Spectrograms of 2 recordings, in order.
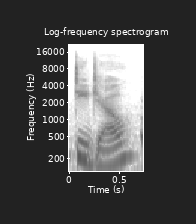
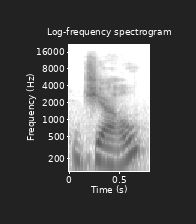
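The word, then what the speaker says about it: Djo: And it's because of Stranger Things, but also mainly because of his music, which I'm annoyed because I've been calling him D-Jo for the longest time ever, but he apparently pronounces it Joe, which he even said in like an interview that that was stupid of him.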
